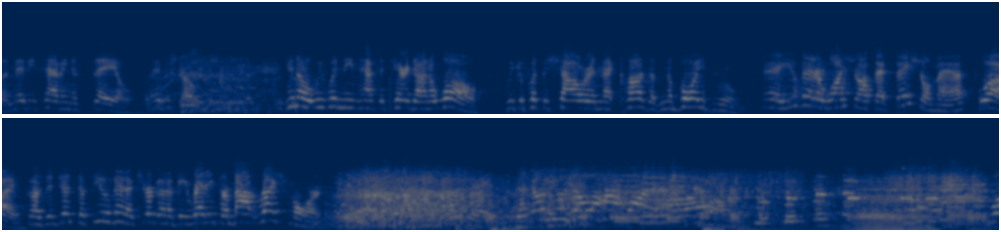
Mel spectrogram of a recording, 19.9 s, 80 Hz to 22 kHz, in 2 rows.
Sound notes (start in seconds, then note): 13.2 audience laughing; 17.9 light orchestral music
